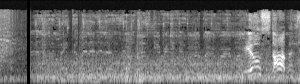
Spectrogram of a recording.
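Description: Steady low rumble of a moving car heard from inside the cabin, with music playing, cut by a brief dropout about half a second in. Near the end a woman's voice calls out 'oh' in a wavering, rising and falling pitch.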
